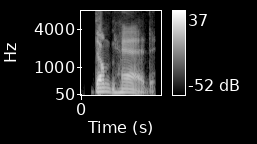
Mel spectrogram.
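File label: "dumbhead", American English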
